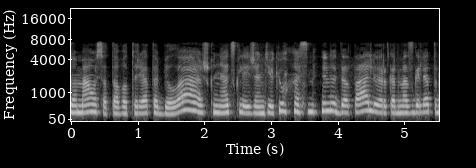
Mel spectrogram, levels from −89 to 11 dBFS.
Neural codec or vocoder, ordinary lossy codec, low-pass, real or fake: none; MP3, 64 kbps; 7.2 kHz; real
